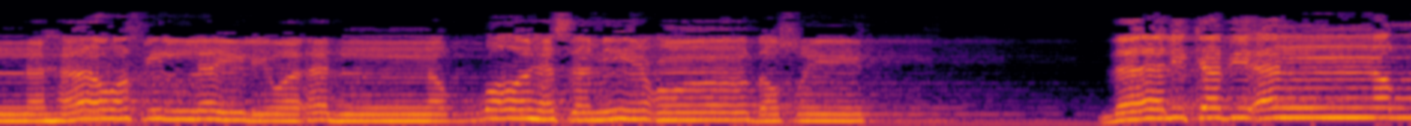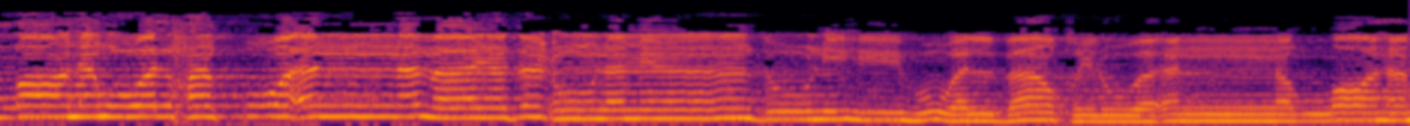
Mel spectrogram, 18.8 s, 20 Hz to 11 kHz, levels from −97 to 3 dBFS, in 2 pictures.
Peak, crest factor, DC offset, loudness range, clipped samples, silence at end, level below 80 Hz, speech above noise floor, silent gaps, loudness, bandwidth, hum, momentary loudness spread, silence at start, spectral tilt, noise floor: -8 dBFS; 16 dB; under 0.1%; 5 LU; under 0.1%; 0 s; -62 dBFS; 27 dB; none; -23 LUFS; 8 kHz; none; 5 LU; 0 s; -6 dB/octave; -50 dBFS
